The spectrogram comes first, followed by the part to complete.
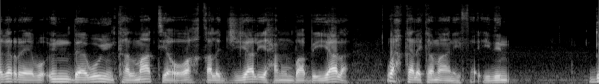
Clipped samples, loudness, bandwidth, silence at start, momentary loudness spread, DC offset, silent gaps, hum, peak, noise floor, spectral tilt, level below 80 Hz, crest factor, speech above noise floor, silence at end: under 0.1%; -15 LUFS; 16 kHz; 0 s; 6 LU; under 0.1%; none; none; 0 dBFS; -44 dBFS; -7 dB/octave; -48 dBFS; 16 dB; 29 dB; 0 s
